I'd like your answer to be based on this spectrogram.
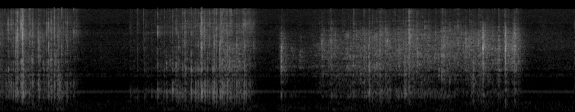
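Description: Long purple nails scratch and rub across the plastic sequins of a closed black reversible sequin fabric journal cover. The sound is a bright, crackly rustling that comes in several sustained strokes separated by short quiet gaps, with small clicking ticks scattered through it.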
